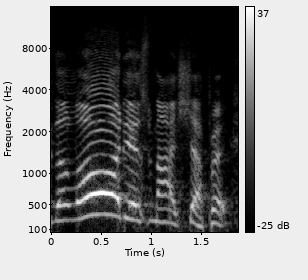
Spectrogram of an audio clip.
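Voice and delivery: "Lord" held high and loud in a proclaiming cry; "The Lord is my shepherd" proclaimed high and loud; triumphant shouted declaration; loud proclamation. Real, not acted. Preacher proclaiming the psalm.

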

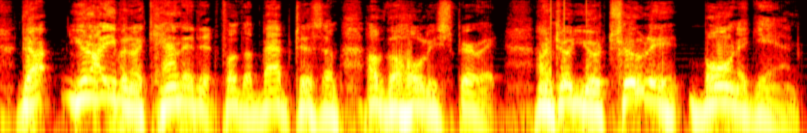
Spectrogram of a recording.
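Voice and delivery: ordinary talk, nothing marked

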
